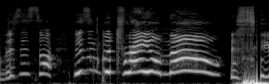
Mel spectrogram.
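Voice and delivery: high protest building to a loud no; outraged wail. Acted. Player watches pet human defect, outraged wail.

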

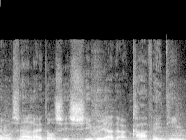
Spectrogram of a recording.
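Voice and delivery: normal talking voice

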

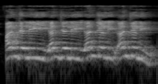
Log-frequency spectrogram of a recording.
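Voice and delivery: mock calling out for a lost love; madman calling out. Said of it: "पहला पागल चिल्ला रहा था". (पागल की तरह ऊँची आवाज़ में पुकारना)

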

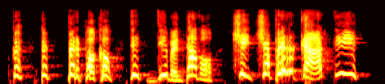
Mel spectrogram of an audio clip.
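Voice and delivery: a shaken stammer after the shark. Acted. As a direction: stutter breathlessly on per, per. (balbettando spaventato)

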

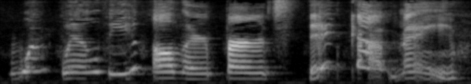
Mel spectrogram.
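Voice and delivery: high, fretful bird voice; worried cartoon pigeon asking. Adult voices Pigeon in story.

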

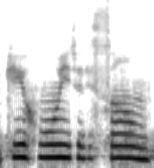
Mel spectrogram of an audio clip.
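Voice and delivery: normal talking voice

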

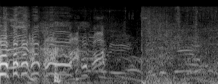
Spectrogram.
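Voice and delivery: long squealing laugh; high-pitched laughter. Real, not acted. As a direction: burst into high, helpless laughter. Laughing after getting caught.

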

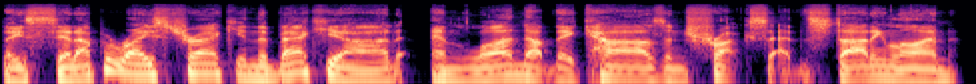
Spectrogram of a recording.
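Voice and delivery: ordinary delivery, nothing marked

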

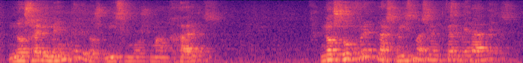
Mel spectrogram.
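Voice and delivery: soft, restrained rhetorical questions; subdued pleading. Acted. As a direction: plead quietly for common humanity. Shylock pleads shared humanity.

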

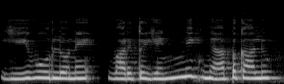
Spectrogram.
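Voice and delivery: plain reading voice

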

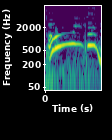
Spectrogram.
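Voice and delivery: high delighted gasp; excited squeal. Real, not acted. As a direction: squeal at something cute. Sees cute gift.

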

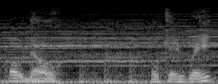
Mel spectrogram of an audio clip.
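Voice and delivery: ordinary talk

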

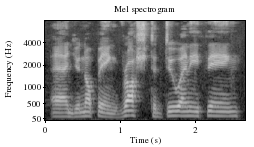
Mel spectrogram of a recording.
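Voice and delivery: usual speaking voice

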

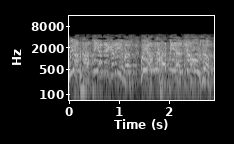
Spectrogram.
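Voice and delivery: very high, very loud rallying cry; preaching shout. Real, not acted. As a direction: call the church to stand with you. Final rallying call.

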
